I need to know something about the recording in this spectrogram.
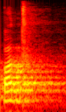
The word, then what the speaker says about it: पठ्: सो इसका प्रोनाउंस भी ऐसा होगा, पथ, लिख, हस, हलंत है उसमें स्टॉप करना है।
